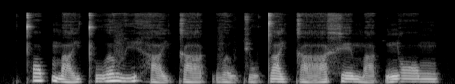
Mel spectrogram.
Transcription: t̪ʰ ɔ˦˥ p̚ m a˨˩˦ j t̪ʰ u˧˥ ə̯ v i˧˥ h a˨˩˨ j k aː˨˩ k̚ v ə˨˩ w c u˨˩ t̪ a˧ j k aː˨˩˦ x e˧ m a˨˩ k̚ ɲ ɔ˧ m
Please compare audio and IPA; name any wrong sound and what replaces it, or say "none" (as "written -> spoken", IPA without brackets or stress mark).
none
